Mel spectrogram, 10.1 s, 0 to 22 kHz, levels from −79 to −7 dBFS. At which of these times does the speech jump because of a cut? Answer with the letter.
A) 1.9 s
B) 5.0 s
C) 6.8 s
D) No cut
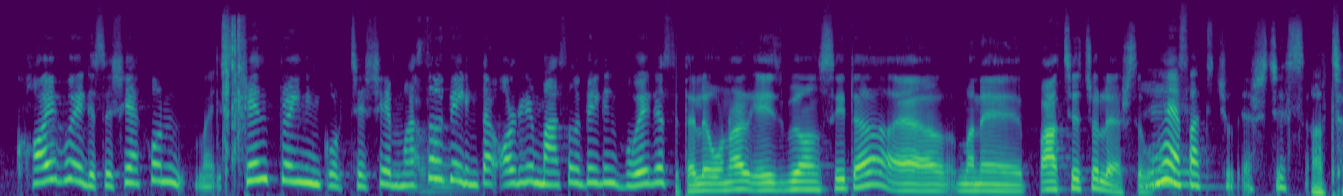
B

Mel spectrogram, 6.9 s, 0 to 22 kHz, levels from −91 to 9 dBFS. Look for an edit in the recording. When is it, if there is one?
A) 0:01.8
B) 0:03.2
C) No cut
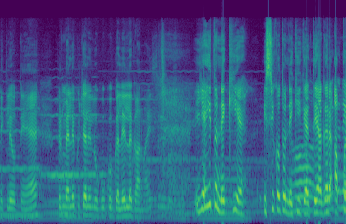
C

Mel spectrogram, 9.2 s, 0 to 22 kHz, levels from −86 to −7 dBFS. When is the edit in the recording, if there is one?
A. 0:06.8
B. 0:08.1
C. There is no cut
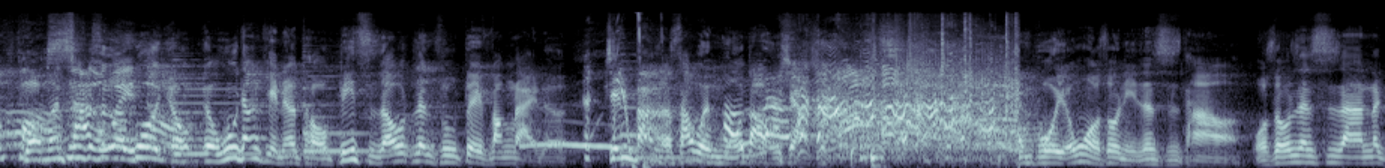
A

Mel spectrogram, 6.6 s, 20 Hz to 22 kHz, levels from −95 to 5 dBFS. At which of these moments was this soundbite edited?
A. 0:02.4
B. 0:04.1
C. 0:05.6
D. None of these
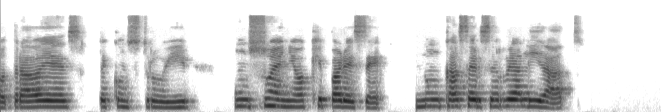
D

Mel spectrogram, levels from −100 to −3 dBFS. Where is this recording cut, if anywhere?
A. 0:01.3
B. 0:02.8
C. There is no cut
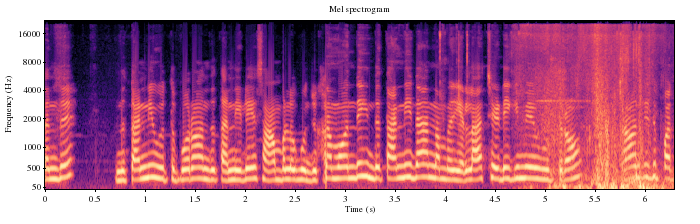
B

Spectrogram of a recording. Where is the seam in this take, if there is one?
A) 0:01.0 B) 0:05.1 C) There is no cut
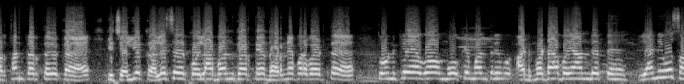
B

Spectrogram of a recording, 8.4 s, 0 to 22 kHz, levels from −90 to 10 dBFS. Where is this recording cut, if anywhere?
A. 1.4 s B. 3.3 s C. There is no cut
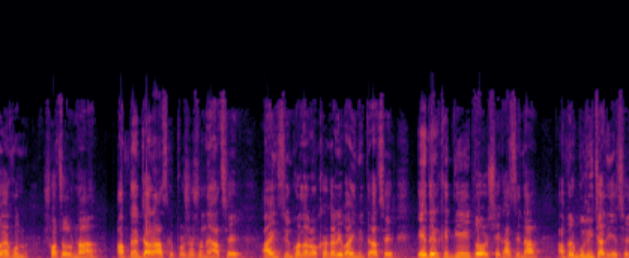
A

